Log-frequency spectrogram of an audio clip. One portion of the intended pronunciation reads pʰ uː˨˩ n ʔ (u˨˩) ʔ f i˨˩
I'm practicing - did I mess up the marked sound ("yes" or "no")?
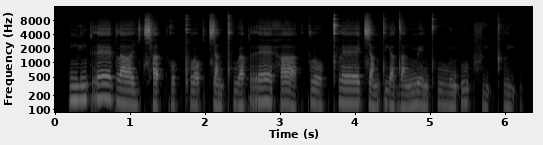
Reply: yes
